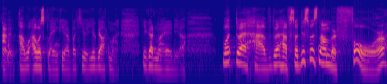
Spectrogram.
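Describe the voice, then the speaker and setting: The pace stays moderate. Words come in an Italian accent. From Italy. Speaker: Sanskrit scholar and translator. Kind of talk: lecture. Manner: halting.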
